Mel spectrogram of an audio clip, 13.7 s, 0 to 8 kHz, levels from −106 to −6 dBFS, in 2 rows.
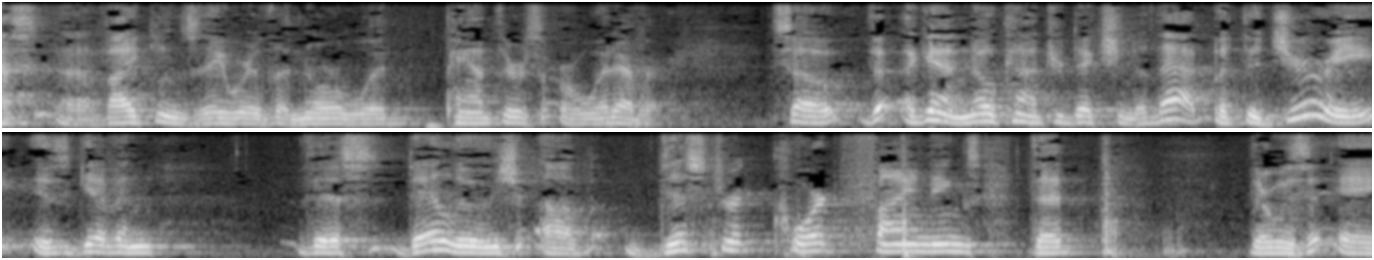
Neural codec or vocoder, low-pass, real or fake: none; 7.2 kHz; real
